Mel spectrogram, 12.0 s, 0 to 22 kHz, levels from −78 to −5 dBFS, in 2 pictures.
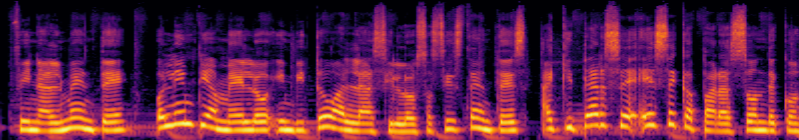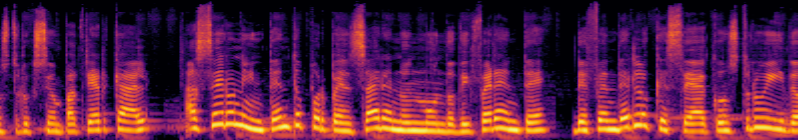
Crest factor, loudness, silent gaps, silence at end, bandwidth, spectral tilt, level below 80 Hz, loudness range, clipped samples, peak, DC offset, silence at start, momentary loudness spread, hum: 10 dB; -15 LUFS; none; 0 s; 20 kHz; -5 dB/octave; -48 dBFS; 2 LU; under 0.1%; -4 dBFS; under 0.1%; 0.1 s; 5 LU; none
